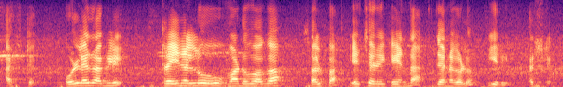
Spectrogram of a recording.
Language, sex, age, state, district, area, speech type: Kannada, female, 60+, Karnataka, Chamarajanagar, urban, spontaneous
